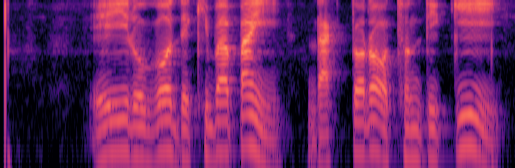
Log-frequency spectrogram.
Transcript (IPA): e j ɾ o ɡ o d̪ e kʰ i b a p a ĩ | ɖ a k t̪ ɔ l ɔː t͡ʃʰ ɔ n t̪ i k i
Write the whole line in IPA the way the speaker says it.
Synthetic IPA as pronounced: e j ɾ o ɡ ɔ d̪ e kʰ i b a p a ĩ | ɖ a k t̪ ɔ ɾ ɔː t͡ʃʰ ɔ n t̪ i k i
